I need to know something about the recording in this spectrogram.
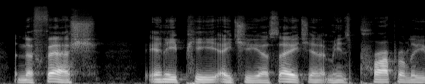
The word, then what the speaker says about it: nephesh: I first found Hebrews, the Hebrew number 5315, and it's nephesh, N-E-P-H-E-S-H, and it means properly breathing.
